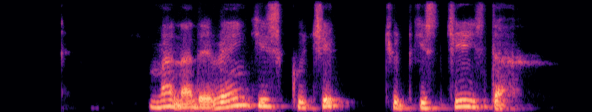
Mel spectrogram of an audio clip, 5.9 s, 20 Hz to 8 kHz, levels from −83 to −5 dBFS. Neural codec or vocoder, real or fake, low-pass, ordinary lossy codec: codec, 16 kHz in and 24 kHz out, 1 kbps, XY-Tokenizer; fake; 7.2 kHz; Opus, 16 kbps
